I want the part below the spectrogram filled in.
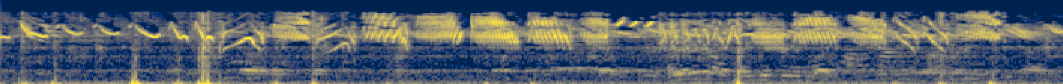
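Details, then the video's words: Towa towa in an inter-zone whistling competition in New Amsterdam, Guyana, two birds matched against each other: dense, rapid high twittering and warbled phrases, notes sliding up and down, over low thumps, music and crowd noise. "TOWA TOWA BIRD WHISTLING COMPETITION"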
